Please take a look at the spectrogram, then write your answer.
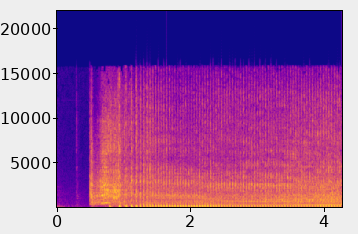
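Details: Murray 14.5hp 42" widebody LT lawn tractor after ignition rewiring and solenoid ground fix, lights on, charging 13.5–13.7 volts: fires at once, steady even beat about four pulses a second, no misses; normal running.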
